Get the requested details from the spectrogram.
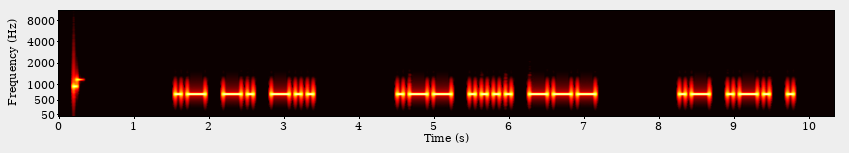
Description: Morse code, heard as a keyed tone, about 15 wpm, 700 Hz. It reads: AND WHO ARE
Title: 2x Word-Spacing - Sentences from Top 100 Words - 15wpm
